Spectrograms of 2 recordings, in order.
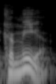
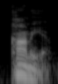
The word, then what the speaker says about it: Kamiya: Uh Gabby Kamiya at second base even though the announcer yesterday on national television kept calling her Kamia.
